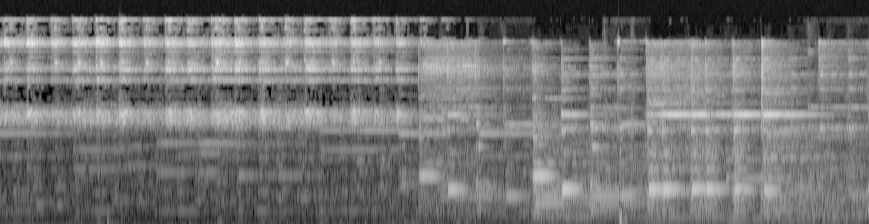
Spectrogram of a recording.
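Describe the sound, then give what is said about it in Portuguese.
A small Christmas bell jingles in a bright, steady rhythm, its tinkling ringing clear with a musical, chiming quality throughout, and no one speaking. “Olha esse sininho.”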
